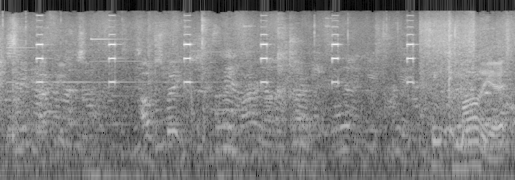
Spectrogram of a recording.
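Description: A checkout scanner beeps repeatedly.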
